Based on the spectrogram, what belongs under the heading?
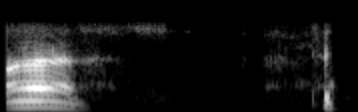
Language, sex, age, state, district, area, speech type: Bengali, male, 60+, West Bengal, Hooghly, rural, conversation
